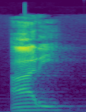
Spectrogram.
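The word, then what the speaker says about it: ארי: Ari, en hebreo así se pronuncia.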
